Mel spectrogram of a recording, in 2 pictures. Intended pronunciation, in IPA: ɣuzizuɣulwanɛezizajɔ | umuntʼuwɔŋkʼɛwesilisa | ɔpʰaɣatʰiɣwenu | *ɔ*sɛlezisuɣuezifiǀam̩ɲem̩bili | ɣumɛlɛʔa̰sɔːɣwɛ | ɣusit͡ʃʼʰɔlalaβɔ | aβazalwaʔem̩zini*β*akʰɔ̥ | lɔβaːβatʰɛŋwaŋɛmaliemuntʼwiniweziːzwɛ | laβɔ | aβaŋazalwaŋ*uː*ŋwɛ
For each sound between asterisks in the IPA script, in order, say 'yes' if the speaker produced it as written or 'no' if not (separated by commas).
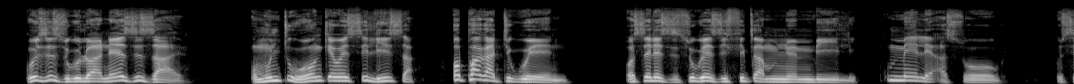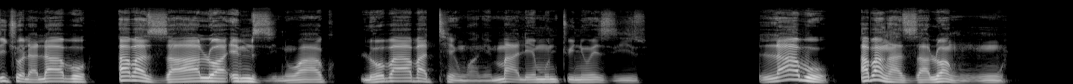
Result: yes, no, yes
